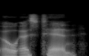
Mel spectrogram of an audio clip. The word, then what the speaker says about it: OS X: the recent versions are known as OS X pronounced OS 10 and the specific versions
